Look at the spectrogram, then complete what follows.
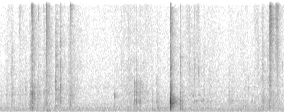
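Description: Light knocks and metal clinks of a pair of hair-thinning scissors being picked up and handled, with one sharp click about three and a half seconds in.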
